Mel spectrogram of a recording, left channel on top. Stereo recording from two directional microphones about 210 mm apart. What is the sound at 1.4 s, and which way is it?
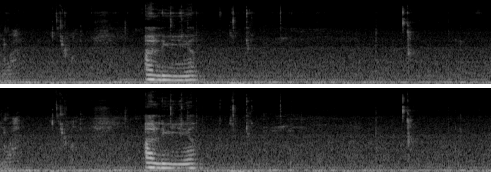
Speech, 15° right (ahead or behind).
